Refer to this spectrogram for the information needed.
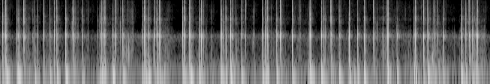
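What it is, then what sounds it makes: Diamond painting of resin drills on canvas. Long pointed acrylic nails scratch rapidly across a flat diamond painting of plastic resin drills on canvas. The result is a quick, uneven run of short, dry, clicky scrapes with soft low thumps and a faint steady mid tone under them. Each stroke dies away almost at once.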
